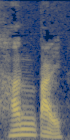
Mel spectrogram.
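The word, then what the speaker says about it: 反対: Kenapa nomor 2 di sini ada kata kunci hantai shite imasu, hantai. Bukan hentai, hati-hati.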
